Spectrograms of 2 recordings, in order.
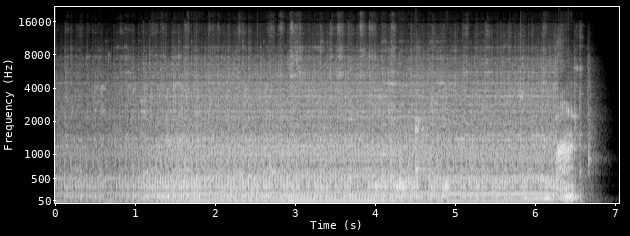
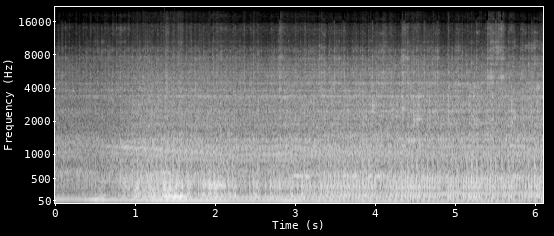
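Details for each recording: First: Ryobi two-stroke weed eater after carb and fuel line replacement, during carburetor tuning: the low-side screw went too far down, and it revs hard and buzzy, hunting slightly rather than settling, then cuts out. Lean low-speed mixture. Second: Ryobi two-stroke weed eater after carb and fuel line replacement, during low-side carburetor tuning: a steady, even idle with a low throb and no hunting or stumbling, now running smoother. Normal idle.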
